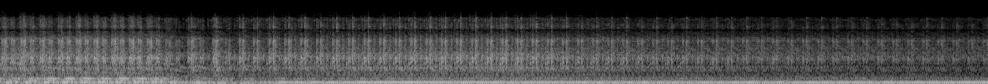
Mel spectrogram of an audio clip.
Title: 6.0 ford bad injector ??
